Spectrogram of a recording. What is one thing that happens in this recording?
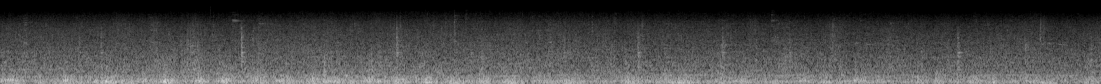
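Waves splash and churn steadily as a ship ploughs through the sea.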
